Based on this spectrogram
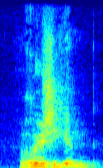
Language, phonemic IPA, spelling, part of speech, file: Dutch, /ˈry.zi.ə(n)/, ruziën, verb, Nl-ruziën.ogg
- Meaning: to quarrel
